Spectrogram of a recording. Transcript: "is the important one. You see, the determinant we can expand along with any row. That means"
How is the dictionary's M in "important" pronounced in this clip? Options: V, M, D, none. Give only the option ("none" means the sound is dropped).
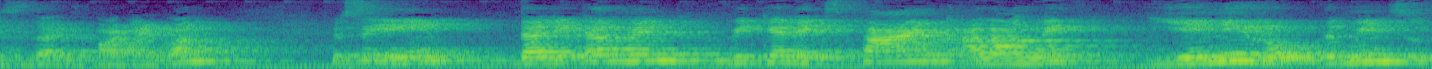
none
